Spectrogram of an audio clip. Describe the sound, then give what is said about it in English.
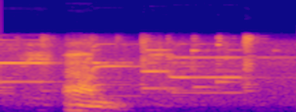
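A mobile phone rings with a melodic electronic tone, sustained notes stepping between pitches for the whole stretch, while a man briefly speaks over it. “I forgot to turn off my phone.”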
